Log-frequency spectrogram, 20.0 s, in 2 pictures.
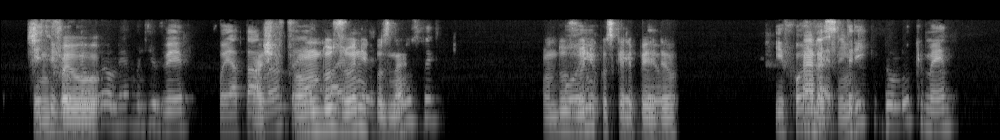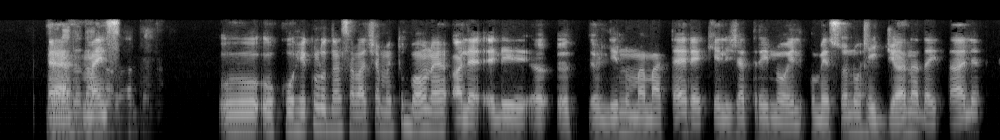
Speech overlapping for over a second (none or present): present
